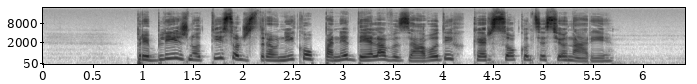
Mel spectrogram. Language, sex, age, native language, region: Slovenian, female, 30-49, Slovenian, Coastal Karst region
